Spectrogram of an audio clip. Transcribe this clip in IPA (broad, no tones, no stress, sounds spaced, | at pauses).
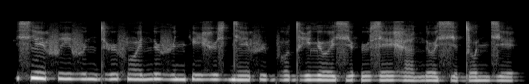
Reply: sʲ ẽ f i v ʉ n dʱ ʉ f õ ɪ̯ n ʉ v y nʲ ʔ i ɣ y z dʲ ẽ f y bʱ o dʱ i lʲ o ɪ̯ sʲ ɵ ʔ ʉ z e ɣ æ n ɵ sʲ ɛ d o nʲ zʲ e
